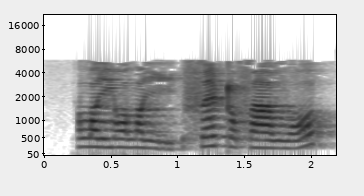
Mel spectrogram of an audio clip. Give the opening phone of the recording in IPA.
lˠ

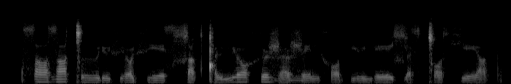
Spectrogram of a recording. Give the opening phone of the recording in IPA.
sˤ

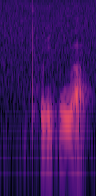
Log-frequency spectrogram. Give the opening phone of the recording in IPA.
pʰ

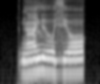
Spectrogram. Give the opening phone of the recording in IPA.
ɡ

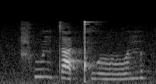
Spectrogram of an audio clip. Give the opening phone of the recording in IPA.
t͡ɕʰ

